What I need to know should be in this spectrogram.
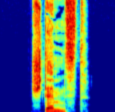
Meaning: second-person singular present of stemmen
- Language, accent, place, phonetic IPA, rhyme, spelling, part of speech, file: German, Germany, Berlin, [ʃtɛmst], -ɛmst, stemmst, verb, De-stemmst.ogg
